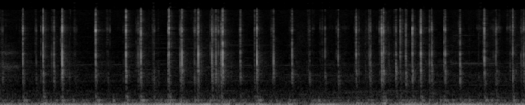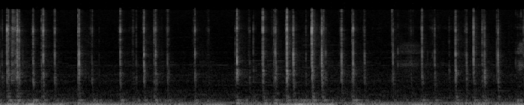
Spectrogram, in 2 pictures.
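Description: Rapid, continuous clatter of computer keys pressed to play a music video game, dense irregular clicks running throughout at steady loudness, no voices.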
